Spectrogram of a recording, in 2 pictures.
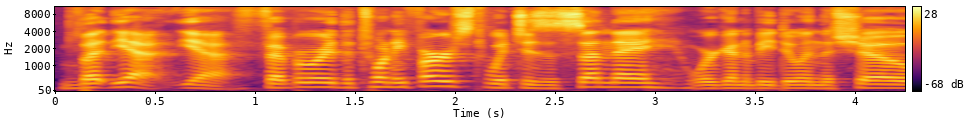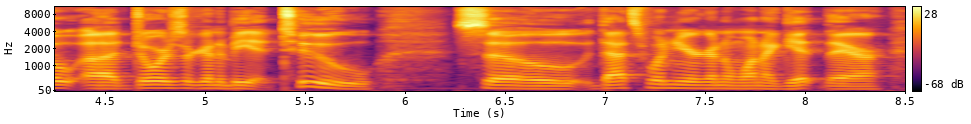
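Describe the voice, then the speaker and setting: A man's voice: mid-range voice, normal speed, a bit bright. Male podcast host, mid-range voice, casual and easygoing. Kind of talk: casual podcast chat and announcements.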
